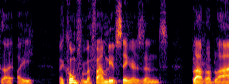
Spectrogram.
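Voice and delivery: ordinary talk

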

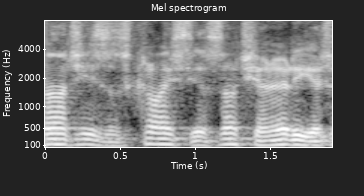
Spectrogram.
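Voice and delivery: quiet muttering. Quoting Chad Gable's remark about Riddle: Chad Gable muttering under breath. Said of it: "like practically under his breath".

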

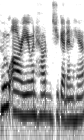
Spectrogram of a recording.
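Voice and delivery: quiet, hushed, wary and guarded. A narrator voices a character facing a stranger, quiet and wary. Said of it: "speaks more quietly but warily".

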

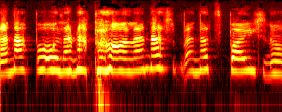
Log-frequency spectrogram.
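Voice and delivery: acted scream with crying. Recalling running around the house after a hurtful comment, retelling screaming and crying. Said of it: "I ran around the house screaming, crying, going".

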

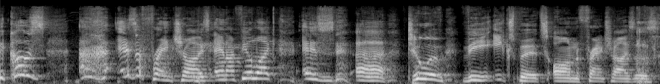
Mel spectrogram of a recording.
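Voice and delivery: very high, slow, drawn-out put-on voice. Answering why they talk about titles, imitating AJ. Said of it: "this is my A J impression".

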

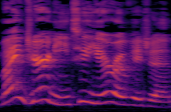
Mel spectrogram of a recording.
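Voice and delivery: robotic text-to-speech voice. Discussing a Eurovision entrant's vlogs, one speaker does the TikTok text-to-speech voice. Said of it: "I love doing the automatic TikTok voice".

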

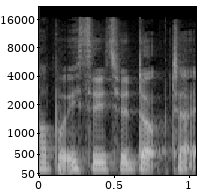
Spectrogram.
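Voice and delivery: mock-bored, uninterested put-on tone. Retelling the emergency line's reply to her call about her husband: mimicking an uninterested tone. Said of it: "in a very uninterested way".

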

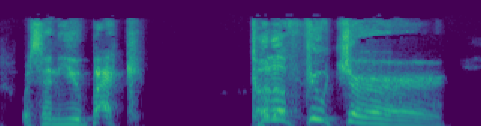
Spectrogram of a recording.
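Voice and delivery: very high, swooping, over-the-top movie-style delivery. Talking about films that use their title, the speaker mimics a character's dramatic delivery. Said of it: "he says it in such a dramatic way".

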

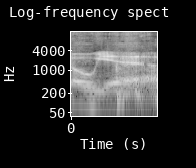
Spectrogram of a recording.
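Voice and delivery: soft, hushed, breathy stage half-whisper. Joking about a dream partner, imitating the Kool-Aid Man: half-whispering Kool-Aid Man. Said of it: "whispers, and he's like".

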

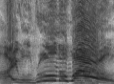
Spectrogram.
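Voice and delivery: high-pitched, gravelly scream. Asked for a Plankton impression, doing a mock-angry gravelly Plankton voice. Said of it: "He's like a gravel. He's very angry".

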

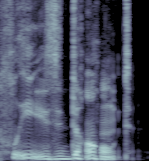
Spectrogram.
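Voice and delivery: short, pleading, begging voice. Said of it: "as I begged".

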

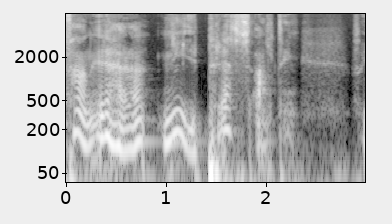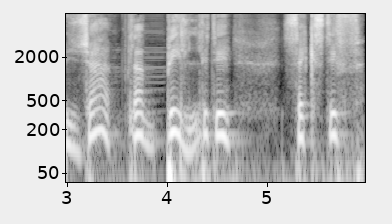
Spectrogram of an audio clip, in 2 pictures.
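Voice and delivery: mock slow, drawn-out, thrilled and delighted marveling. Retelling a record buyer's reaction to cheap prices: imitating a very pleased man. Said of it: "Så han var så jävla nöjd och bara".

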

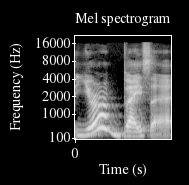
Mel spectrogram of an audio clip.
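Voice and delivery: affected, put-on European accent. You love doing her accent after watching the show, so quote her in Anna's accent from Inventing Anna. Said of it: "I love doing her accent, especially when she says".

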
